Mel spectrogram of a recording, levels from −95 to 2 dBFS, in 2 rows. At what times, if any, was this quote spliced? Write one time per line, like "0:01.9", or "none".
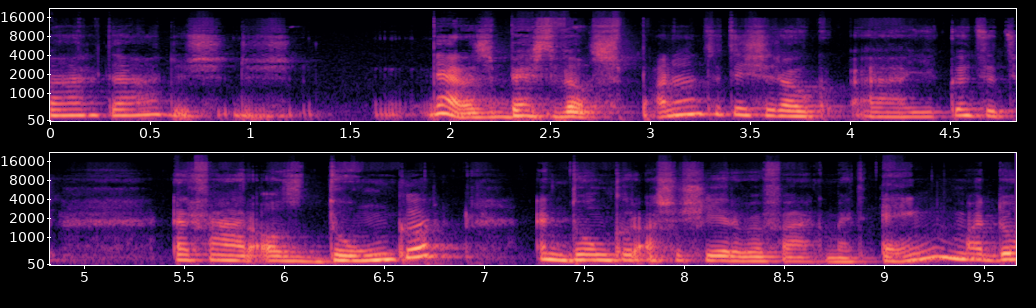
none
